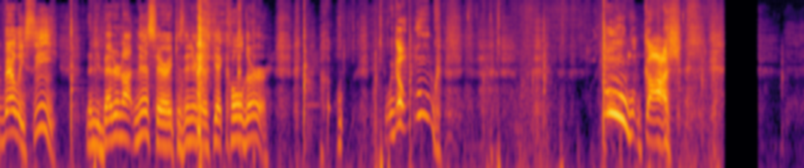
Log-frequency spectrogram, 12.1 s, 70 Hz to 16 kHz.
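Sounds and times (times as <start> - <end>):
tennis ball pops: 1.0 - 1.2, 4.5 - 4.8
running footsteps: 4.2 - 9.0.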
